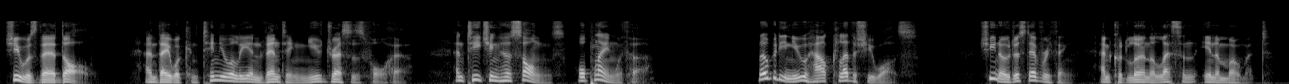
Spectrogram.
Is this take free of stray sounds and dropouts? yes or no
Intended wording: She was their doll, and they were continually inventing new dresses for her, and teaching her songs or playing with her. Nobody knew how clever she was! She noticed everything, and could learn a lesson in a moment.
yes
